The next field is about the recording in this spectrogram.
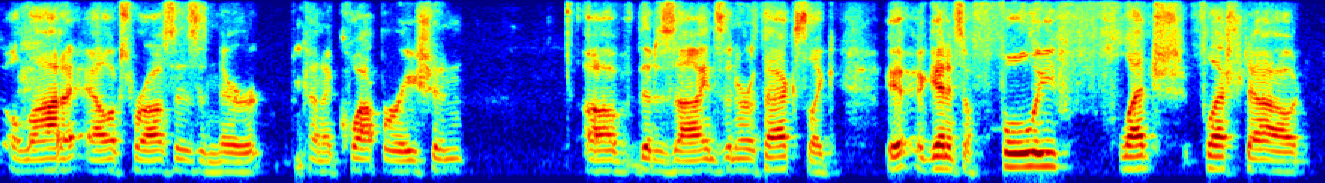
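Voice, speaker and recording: Male interview guest, medium pitch, enthusiastic hobbyist collector, conversational and rambling, lots of "like". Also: steady tone, measured pace, a little mellow. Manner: rambling, peppers talk with "like". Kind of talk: casual enthusiastic chat about comic art.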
